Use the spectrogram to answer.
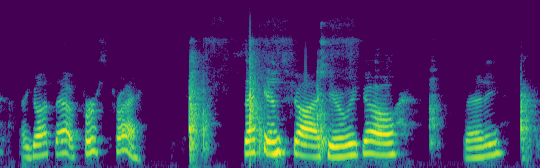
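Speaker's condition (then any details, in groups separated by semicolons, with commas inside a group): No condition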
